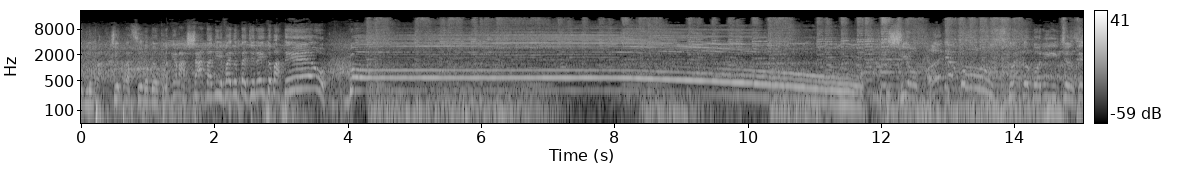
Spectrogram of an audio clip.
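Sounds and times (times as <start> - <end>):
stadium noise: 0.0 - 15.0
commentator's drawn-out goal cry: 3.2 - 15.0.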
